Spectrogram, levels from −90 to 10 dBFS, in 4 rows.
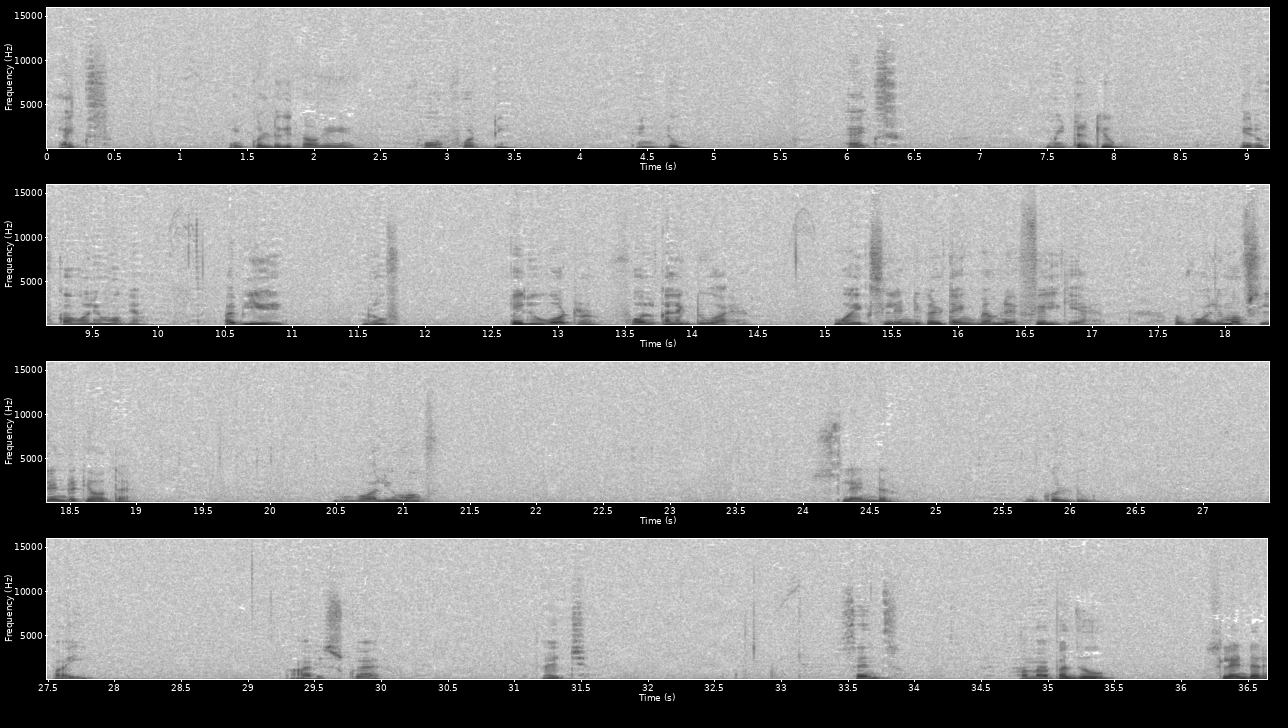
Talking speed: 95 wpm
